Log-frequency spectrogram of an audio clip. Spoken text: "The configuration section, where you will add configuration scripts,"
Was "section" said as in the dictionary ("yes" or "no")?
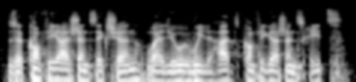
yes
